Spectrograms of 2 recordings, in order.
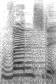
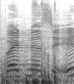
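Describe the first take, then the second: First: The d in the middle is silent. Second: The d in the middle is pronounced. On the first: The speaker calls it right. "D is silent in this" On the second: The speaker calls it wrong. "We should not say it as Wednesday"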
